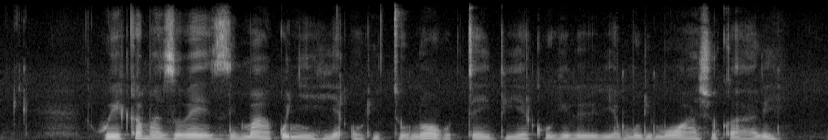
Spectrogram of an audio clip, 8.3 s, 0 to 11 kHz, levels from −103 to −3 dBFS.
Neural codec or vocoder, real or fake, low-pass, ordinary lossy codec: none; real; none; none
